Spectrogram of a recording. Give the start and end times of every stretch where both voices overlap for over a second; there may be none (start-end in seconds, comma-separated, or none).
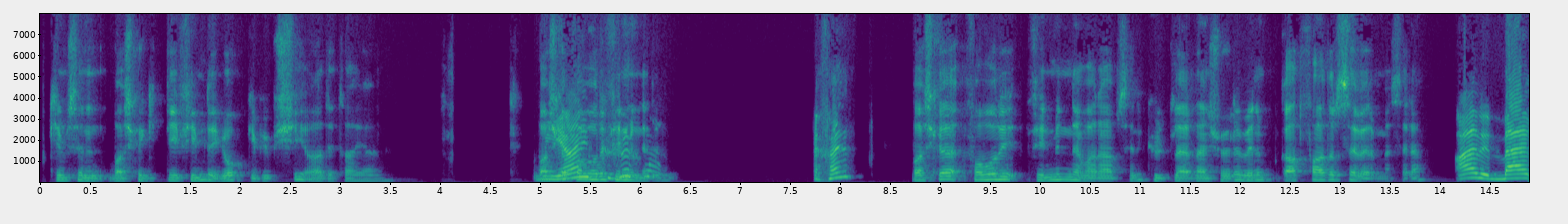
5.0-6.2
